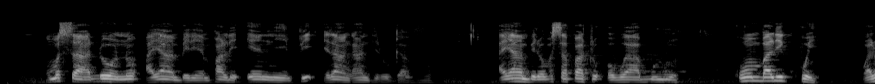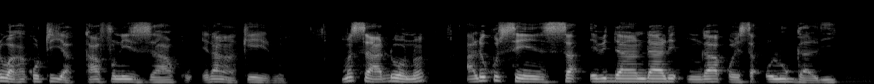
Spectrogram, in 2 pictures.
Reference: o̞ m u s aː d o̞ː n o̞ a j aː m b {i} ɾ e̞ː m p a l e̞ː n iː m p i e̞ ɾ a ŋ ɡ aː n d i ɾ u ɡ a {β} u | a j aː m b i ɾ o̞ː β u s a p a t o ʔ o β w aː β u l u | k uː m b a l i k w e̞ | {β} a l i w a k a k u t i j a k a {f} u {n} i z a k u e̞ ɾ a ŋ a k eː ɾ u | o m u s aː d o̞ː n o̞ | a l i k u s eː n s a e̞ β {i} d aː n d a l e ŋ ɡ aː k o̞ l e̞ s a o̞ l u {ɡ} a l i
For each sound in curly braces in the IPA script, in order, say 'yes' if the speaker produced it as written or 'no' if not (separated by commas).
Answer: yes, no, no, yes, yes, yes, yes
